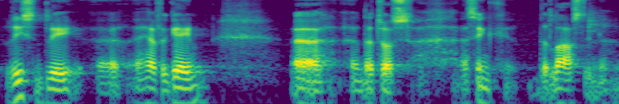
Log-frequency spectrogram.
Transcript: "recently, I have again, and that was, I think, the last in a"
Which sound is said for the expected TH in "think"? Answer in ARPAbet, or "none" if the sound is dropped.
TH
